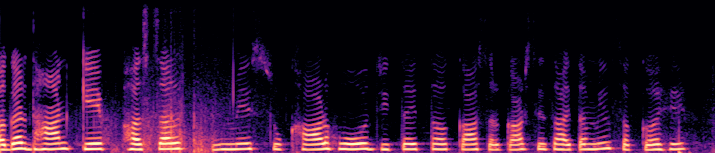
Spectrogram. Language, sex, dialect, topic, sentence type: Magahi, female, Central/Standard, agriculture, question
